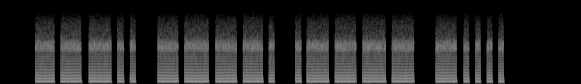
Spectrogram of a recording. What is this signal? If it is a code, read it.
Morse code, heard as a buzzer, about 21 wpm. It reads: 8916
